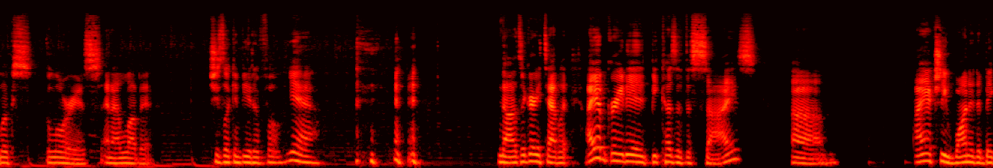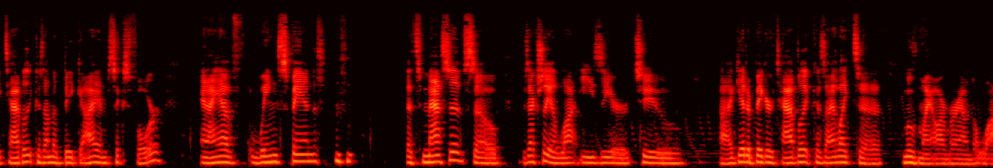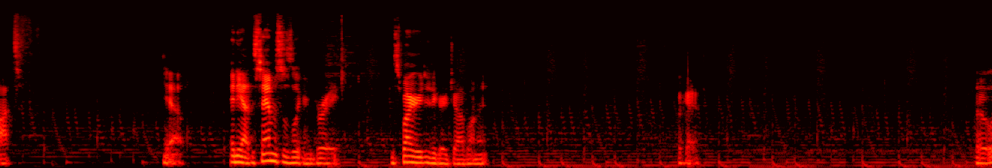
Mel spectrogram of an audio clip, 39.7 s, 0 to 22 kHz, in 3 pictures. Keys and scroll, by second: 32.5 shift+f, 36.8 s, 38.3 z, 38.6 s.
